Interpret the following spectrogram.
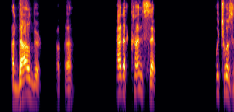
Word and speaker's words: Adalbert: I don't want to mispronounce his name. Not Albert Tucker, but Adalbert Tucker had a concept which was not his own.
